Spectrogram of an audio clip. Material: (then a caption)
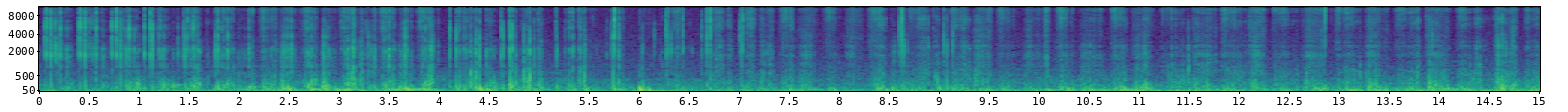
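Soap. A white solid bar of soap is held in the hands and scratched with long almond-shaped nails, leaving grooves in its surface. Fine, dense scraping continues throughout, with many short crackly strokes over a low rumble and faint bright hiss.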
